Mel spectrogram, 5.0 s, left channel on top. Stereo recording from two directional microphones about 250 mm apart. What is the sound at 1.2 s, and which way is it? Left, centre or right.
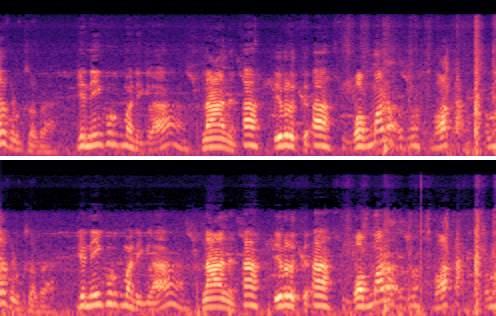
Speech, left.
